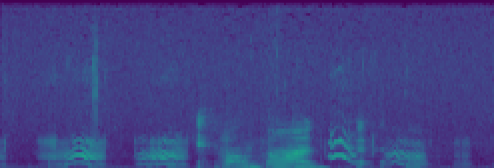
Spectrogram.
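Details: Playing puppies giving high, wavering whines and yelps in a quick string of short rising-and-falling cries, some sliding down into a low squeal near the end.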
